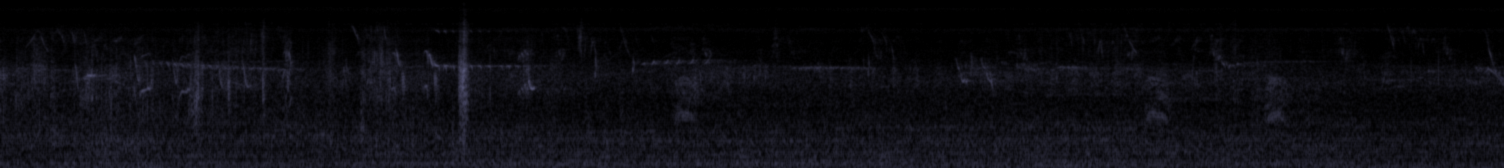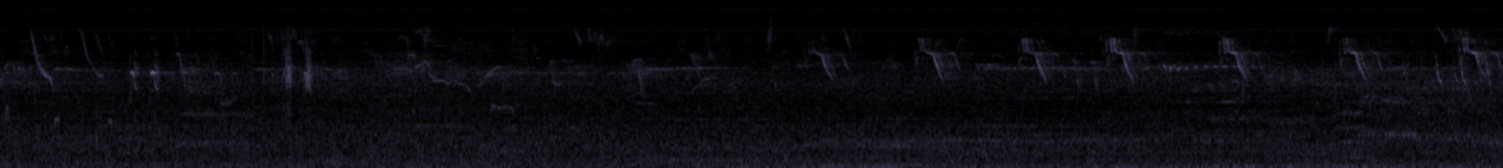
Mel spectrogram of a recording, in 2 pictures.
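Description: Birds chirping and calling over a faint steady outdoor background, in many short, high notes. In the last several seconds one bird repeats a quick falling chirp over and over.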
